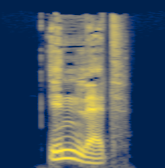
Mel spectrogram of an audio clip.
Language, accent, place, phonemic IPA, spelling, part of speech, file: German, Germany, Berlin, /ˈɪnˌlɛt/, Inlett, noun, De-Inlett.ogg
- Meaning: the fabric of a pillow or duvet, which is filled with the downs, etc., and sewn up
